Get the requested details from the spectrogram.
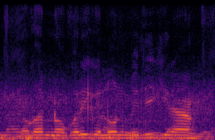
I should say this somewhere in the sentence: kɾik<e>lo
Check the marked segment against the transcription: correct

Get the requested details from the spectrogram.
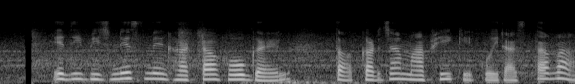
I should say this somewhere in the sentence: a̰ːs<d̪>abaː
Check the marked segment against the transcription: incorrect: t̪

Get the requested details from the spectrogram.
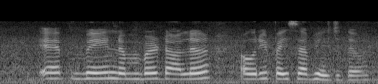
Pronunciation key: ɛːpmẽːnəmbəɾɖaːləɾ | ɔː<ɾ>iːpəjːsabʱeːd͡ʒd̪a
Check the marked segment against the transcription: correct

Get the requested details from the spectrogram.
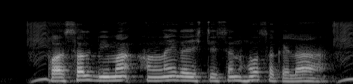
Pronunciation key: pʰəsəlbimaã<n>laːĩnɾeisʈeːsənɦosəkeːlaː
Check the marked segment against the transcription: correct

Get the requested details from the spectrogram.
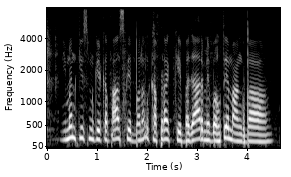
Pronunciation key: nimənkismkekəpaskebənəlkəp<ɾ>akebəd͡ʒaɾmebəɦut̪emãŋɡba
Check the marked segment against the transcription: incorrect: ɽ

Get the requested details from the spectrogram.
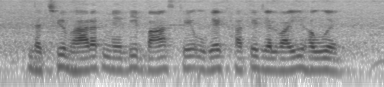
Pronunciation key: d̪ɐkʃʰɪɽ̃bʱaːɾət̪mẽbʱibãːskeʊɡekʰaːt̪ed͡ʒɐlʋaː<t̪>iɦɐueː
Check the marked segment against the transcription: incorrect: none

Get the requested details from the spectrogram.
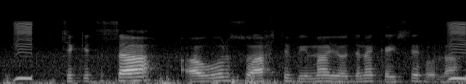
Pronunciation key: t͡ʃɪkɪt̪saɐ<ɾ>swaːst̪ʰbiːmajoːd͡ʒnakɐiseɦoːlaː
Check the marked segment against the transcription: correct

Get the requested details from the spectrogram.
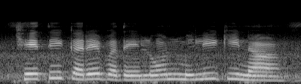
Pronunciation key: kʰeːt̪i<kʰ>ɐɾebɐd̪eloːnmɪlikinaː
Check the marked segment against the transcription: incorrect: k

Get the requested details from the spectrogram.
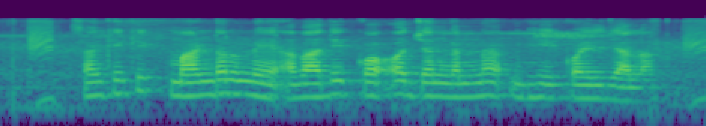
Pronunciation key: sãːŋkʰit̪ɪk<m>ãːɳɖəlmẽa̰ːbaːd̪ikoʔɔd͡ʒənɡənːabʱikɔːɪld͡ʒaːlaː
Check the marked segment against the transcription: correct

